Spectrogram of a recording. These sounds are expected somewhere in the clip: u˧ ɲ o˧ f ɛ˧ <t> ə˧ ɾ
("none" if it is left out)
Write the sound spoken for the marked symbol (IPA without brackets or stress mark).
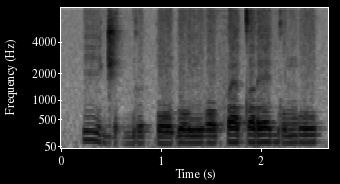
t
